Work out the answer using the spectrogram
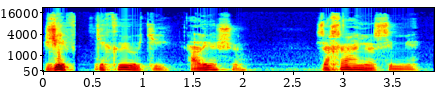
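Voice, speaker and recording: A man's voice: lowish voice, animated, mellow, breathy edge. A man voicing a badly wounded young airman on a stretcher, speaking weakly and tearfully in gratitude. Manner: weak, tearful and grateful. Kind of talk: audiobook character voice.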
